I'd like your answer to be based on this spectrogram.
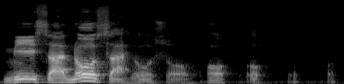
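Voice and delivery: low choking alien gibberish fading to gasps; low Huttese gibberish, fading into choked gasps; Jabba the Hutt choking. Retold or imitated. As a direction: gurgle out Jabba's last words. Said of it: "Jabba the Hutt when".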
